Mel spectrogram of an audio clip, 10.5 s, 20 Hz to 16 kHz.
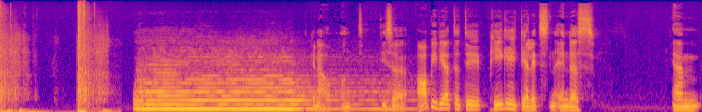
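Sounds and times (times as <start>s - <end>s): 
speech: 2.0s - 2.5s, 5.7s - 9.0s, 10.1s - 10.5s
deep loud foghorn blast: 2.0s - 7.2s.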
